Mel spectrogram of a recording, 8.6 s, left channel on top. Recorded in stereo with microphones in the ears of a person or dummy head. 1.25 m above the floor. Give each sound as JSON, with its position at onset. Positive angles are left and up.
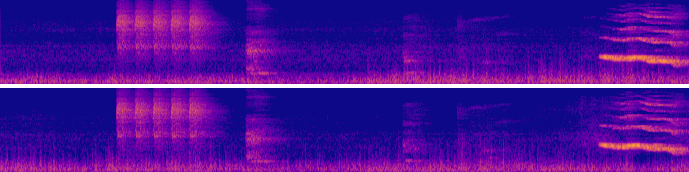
{"t": 1.4, "sound": "a camera shutter", "side_deg": -5, "distance_m": 0.6}
{"t": 3.1, "sound": "a baby crying", "side_deg": -10, "distance_m": 1.4}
